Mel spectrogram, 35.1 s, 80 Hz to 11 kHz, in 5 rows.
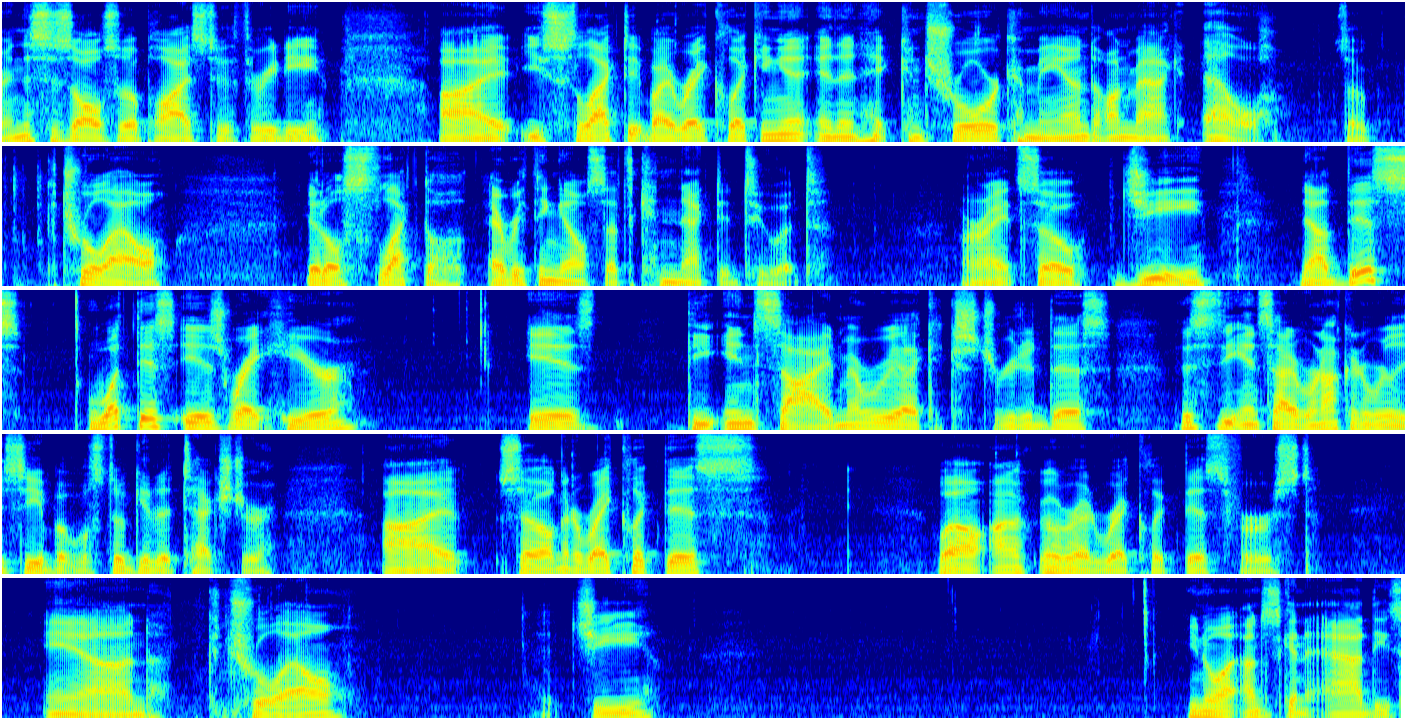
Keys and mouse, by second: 3.0-7.0 right drag, 7.0 ctrl+l, 12.4 g, 23.6-29.1 right drag, 29.1 ctrl+l, 30.4 g.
